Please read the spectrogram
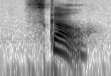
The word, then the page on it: skull: American English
